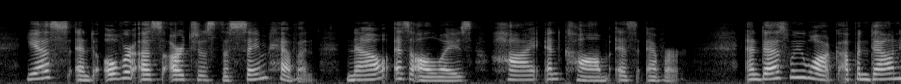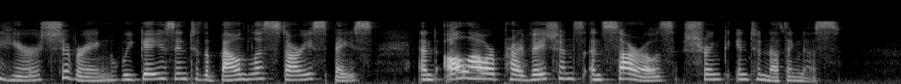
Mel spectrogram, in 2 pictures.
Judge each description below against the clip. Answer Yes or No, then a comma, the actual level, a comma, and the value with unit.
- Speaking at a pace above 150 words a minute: No, slow, 135 wpm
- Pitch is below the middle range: No, high, 230 Hz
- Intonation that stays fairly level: No, average, 3.9 semitones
